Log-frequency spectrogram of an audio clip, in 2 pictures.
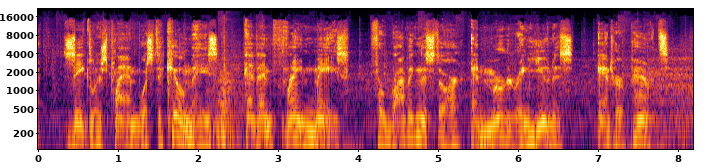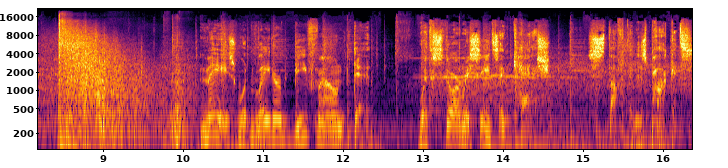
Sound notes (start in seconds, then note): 8.4 gunshot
